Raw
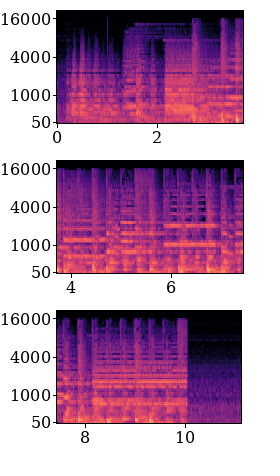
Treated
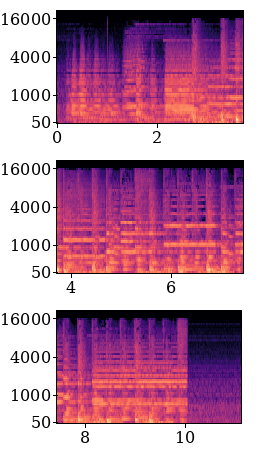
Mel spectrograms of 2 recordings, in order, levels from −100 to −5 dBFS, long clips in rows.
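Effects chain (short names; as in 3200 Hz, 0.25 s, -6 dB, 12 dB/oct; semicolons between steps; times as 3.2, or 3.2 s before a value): 0.74–1.75 dynamic EQ 3300 Hz, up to +5 dB, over -60 dBFS, Q 1.7; gain +6.5 dB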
